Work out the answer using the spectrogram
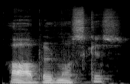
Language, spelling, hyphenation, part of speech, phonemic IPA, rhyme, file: Norwegian Bokmål, abelmoskus, ab‧el‧mos‧kus, noun, /ɑːbl̩ˈmʊskʉs/, -ʉs, NB - Pronunciation of Norwegian Bokmål «abelmoskus».ogg
- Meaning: abelmosk (the tropical evergreen shrub Abelmoschus moschatus)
